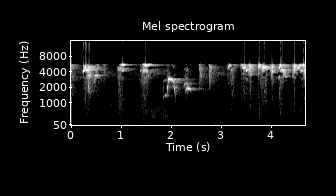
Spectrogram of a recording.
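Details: Orange-headed thrush in a masteran collection of songs: sparse sharp high chips, a pair of clear descending whistles in the middle, then a rapid run of high twittering.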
